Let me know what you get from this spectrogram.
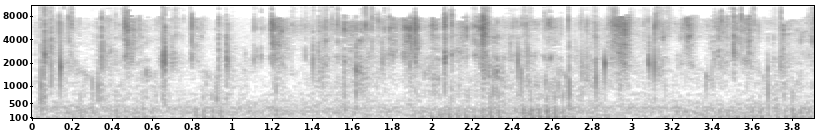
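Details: Low continuous purring from a tuxedo cat wearing a Starbucks apron as he eats his treat, overlaid by rapid, irregular wet slurps and crunchy chewing ticks, swelling slightly in the middle.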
